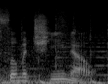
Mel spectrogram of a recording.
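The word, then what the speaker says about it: Fiumicino: Let's go ahead and jump off and jump in real fast so that we get fumicino or fumachino. It's a hard C, not a soft C. So, it's fumccino and main menu and main menu.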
